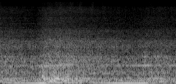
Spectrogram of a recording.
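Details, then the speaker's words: First fire of freshly built LBZ Duramax diesel (1000hp build) in a Camaro: deep even rumble, slight rev rise, no knocks or misses, ground shaking; new engine running clean and normal. "Oh yeah, she's coughing. Woo! That sounds crispy. Ooh, feel it in the ground? Feel the ground? Yeah. Yeah, you can feel the ground shaking."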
